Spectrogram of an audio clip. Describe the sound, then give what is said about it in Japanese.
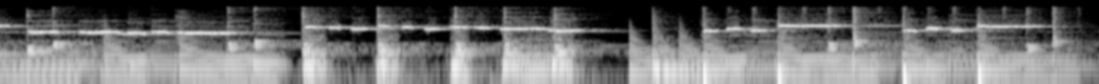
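A clear, sustained whistled melody, performed live, glides over a lively band accompaniment with bright plucked strings from a live mandolin, steady rhythm and full bass. It is loud, with no talking. “和ませ気持ちも弾む生演奏のマンドリンと絶妙のコラボレーション、おなじみの口笛、もちろん生演奏ですよ。”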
